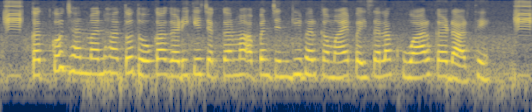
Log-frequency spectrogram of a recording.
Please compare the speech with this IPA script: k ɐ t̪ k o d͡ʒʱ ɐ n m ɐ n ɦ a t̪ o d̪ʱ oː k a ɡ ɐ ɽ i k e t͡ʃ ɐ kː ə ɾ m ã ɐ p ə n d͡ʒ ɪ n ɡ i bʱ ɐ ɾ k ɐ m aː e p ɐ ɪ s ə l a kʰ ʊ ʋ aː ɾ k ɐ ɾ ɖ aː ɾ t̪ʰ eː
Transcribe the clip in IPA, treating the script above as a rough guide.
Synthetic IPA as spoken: k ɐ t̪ k o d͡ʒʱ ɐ n m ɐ n ɦ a t̪ o d̪ʱ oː k a ɡ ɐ ɽ i k e t͡ʃ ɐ kː ə ɾ m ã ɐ p ə n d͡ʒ ɪ n ɡ i bʱ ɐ ɾ k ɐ m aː e p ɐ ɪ s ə l a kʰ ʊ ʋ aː ɾ k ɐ ɾ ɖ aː ɾ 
